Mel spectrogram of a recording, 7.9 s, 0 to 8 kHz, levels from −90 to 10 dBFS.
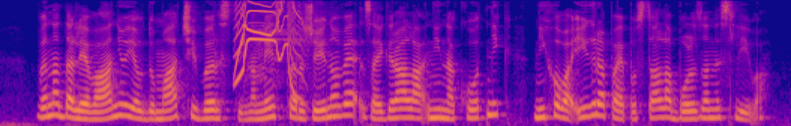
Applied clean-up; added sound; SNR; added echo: none; Animal; 1 dB; none.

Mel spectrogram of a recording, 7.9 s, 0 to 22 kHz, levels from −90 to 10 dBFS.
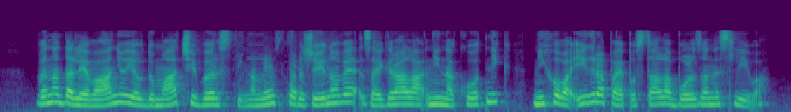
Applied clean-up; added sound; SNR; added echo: neural separator model SepFormer DNS4.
